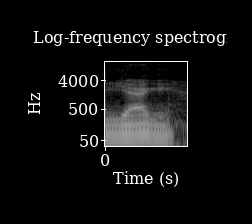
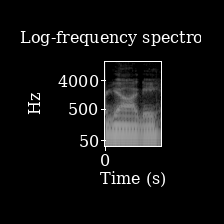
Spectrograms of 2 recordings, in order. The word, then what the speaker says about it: Yagi: no really three element rotary is actually yagi or yogi depending on how you want to pronounce it wow i don't think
